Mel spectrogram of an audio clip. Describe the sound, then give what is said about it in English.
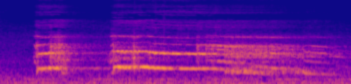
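A rooster crows in a posted video: a short call, then a longer drawn-out crow that drops in pitch at its end, loud and with no other sounds. “And so she decides to post a video of the rooster”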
